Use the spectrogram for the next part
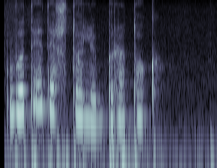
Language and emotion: Russian, neutral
